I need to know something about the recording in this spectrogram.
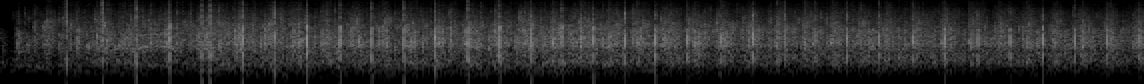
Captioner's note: applause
